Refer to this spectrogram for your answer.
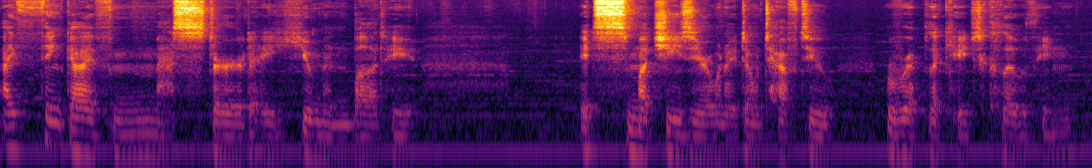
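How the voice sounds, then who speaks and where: Clear background noise sits behind a man doing a put-on character voice. He speaks at a very slow pace and a fairly low pitch. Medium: actual play. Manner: formal, proud.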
